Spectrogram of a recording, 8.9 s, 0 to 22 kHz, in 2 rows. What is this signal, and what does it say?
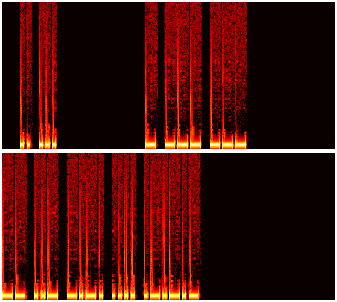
Morse code, heard as a keyed tone, about 28 wpm, 700 Hz. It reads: IS TOO MUCH.
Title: 4x Word-Spacing - Sentences from Top 400 Words - 28wpm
